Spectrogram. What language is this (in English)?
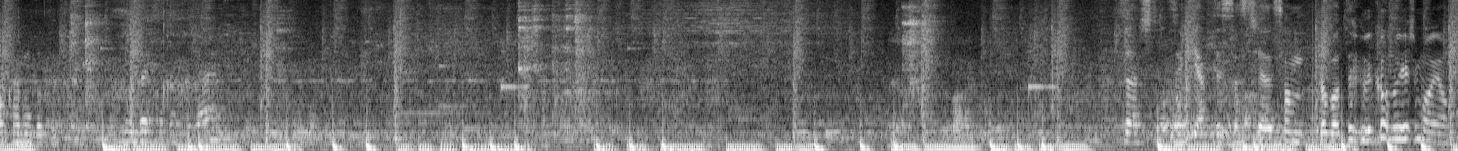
Polish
